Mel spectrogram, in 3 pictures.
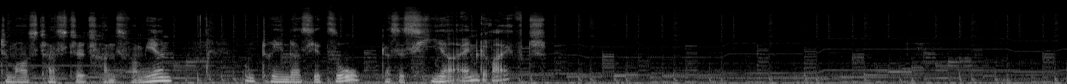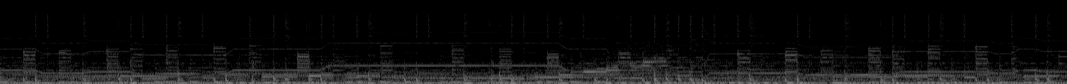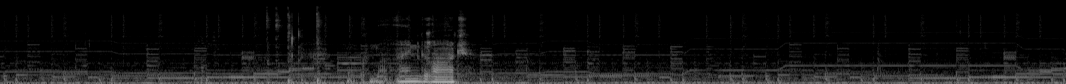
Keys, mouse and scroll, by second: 0.7 click, 1.9 scroll up 2, 2.7 scroll up 2, 3.7-11.9 drag, 12.2-12.6 scroll up 2, 13.0 scroll down 2, 13.9 shift+middle click, 15.1 scroll up 2, 15.7-16.7 shift+middle drag, 17.6-21.9 drag, 23.0 click, 23.9 KP_0, 24.2 KP_Decimal, 24.5 KP_1, 26.4 click, 26.9-28.2 drag, 28.6-32.0 drag.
